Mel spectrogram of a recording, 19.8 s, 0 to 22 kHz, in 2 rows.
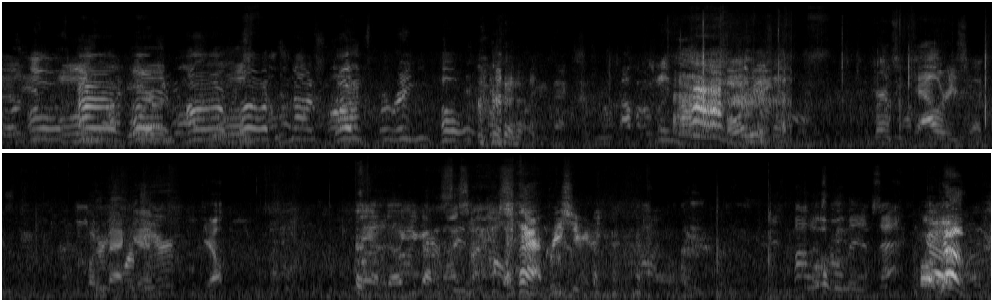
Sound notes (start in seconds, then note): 6.8 veteran grunting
